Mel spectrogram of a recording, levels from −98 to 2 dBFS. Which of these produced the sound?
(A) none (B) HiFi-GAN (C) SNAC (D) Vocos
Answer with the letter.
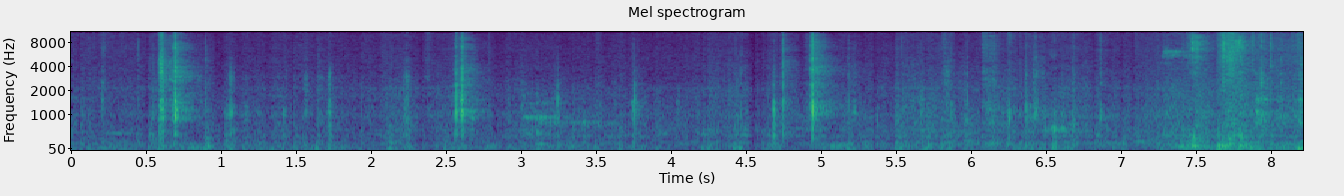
A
